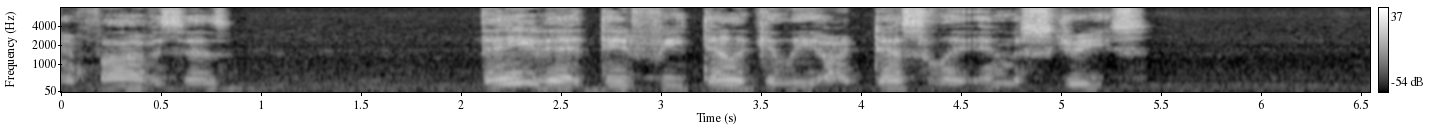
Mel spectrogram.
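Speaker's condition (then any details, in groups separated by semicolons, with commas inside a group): No condition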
